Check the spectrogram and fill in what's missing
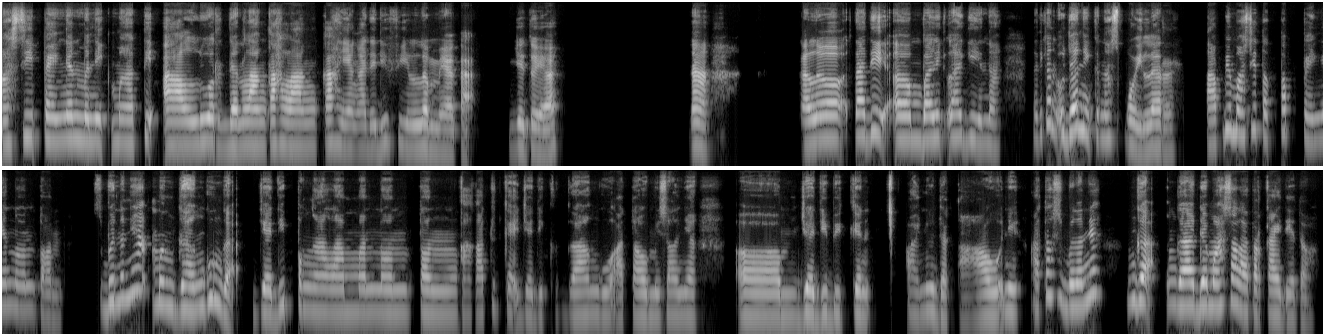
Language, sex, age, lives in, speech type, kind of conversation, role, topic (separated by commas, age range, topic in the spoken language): Indonesian, female, 25-29, Indonesia, conversation, podcast, host, Seberapa mengganggu spoiler bagi pengalaman menontonmu, sih?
